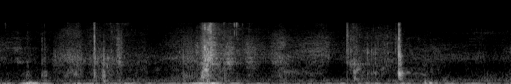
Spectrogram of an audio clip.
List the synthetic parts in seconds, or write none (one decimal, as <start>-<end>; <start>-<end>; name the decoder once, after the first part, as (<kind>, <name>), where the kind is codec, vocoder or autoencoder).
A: none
